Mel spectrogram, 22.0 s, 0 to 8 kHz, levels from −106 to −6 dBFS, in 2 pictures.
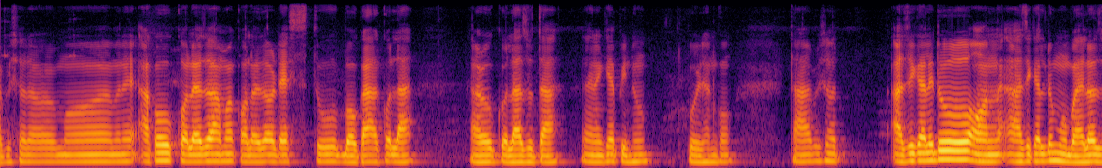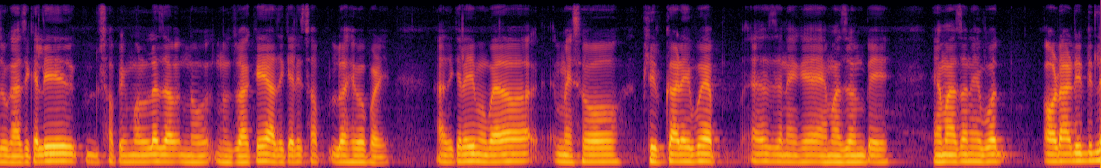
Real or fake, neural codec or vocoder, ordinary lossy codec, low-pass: real; none; none; 7.2 kHz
